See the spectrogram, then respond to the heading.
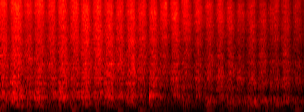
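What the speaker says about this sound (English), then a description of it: "If I can find a sanding block, we're going to just sand this down a little bit" Painted wood, chalk-painted furniture, is sanded by hand with a sanding block in steady rhythmic back-and-forth strokes, close and even, a soft scratchy rasp repeating about five times a second without talk.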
